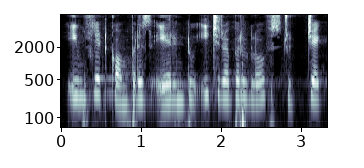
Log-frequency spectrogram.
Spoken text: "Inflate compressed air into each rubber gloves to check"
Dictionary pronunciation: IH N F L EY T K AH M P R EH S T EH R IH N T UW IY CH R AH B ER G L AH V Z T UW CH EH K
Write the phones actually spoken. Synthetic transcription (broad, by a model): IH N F L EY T K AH M P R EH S EH R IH N T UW IY CH R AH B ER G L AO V S T UW CH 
